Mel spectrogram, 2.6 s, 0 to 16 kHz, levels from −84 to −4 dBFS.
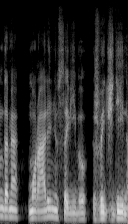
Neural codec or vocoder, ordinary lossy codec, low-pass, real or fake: autoencoder, 48 kHz, 128 numbers a frame, DAC-VAE, trained on Japanese speech; Opus, 64 kbps; 14.4 kHz; fake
